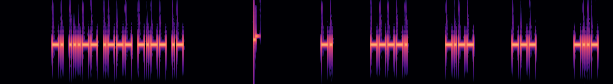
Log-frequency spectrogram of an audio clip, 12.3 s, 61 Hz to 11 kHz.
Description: Morse code, heard as a keyed tone, about 28 wpm, spaced as for 14 wpm, 700 Hz. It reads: N3JYA N9YOX
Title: USA Call Signs - 5 Characters - 6x Character Spacing - 28wpm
